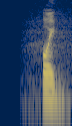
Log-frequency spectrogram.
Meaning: The ninth character in the Assamese alphabet
- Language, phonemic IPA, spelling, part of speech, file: Assamese, /oi/, ঐ, character, As-ঐ.ogg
